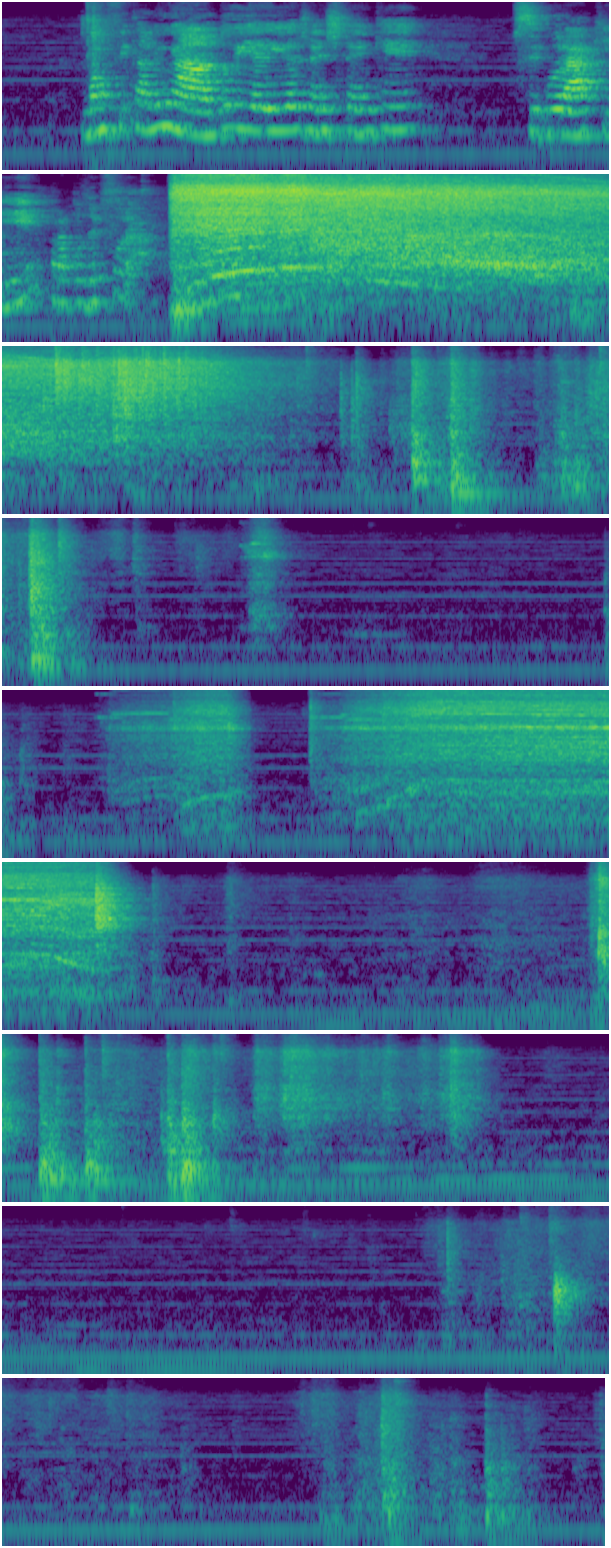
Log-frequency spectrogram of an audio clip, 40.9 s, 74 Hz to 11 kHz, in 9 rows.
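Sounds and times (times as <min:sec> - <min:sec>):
electric drill boring into wood: 0:05.8 - 0:11.5, 0:19.0 - 0:23.8
knocks and thuds on workbench: 0:27.6 - 0:29.0.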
